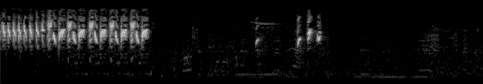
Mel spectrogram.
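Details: Algerian goldfinch, parva, in a song montage used for tutoring: a dense burst of rapid liquid twitters lasting about a second and a half, then a few scattered sharp chip notes after a pause.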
